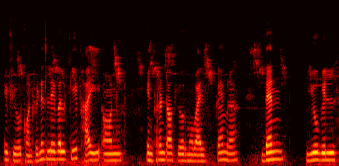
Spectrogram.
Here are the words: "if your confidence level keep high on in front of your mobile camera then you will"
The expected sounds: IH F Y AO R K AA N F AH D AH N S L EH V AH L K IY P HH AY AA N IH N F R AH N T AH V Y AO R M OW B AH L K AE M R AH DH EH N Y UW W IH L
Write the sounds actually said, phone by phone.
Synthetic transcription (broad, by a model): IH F Y AO R K AA N F AH D AH N S L EH B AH L K IY P HH AY AA N IH N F R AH N T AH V Y AO R M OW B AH L K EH M R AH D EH N Y UW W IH L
